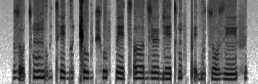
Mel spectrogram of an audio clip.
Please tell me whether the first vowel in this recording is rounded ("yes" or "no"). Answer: yes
